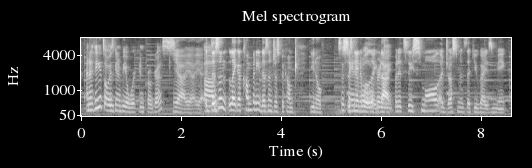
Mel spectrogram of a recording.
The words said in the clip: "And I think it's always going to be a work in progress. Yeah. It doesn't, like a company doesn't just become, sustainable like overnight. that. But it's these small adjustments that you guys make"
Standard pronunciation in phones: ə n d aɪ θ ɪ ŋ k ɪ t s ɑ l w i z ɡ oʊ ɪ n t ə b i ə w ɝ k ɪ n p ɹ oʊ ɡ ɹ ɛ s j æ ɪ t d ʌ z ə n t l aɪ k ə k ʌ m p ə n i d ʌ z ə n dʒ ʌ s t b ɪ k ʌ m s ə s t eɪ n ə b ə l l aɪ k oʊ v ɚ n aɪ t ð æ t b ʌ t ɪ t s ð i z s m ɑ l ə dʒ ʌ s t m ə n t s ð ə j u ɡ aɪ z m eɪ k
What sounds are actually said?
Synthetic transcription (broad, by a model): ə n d aɪ θ ɪ ŋ k ɪ t s ɑ l w i z ɡ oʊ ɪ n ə b i ə w ɝ k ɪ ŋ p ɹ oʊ ɡ ɹ ɛ s j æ ɪ t d ʌ z ə n t l aɪ k ə k ʌ m p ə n i d ʌ z ə n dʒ ʌ s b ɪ k ʌ m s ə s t eɪ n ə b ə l l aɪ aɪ ð æ t b ʌ t ɪ t s ð i z s m ɑ l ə dʒ ʌ s m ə n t s ð ə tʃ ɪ ɡ aɪ z m eɪ k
